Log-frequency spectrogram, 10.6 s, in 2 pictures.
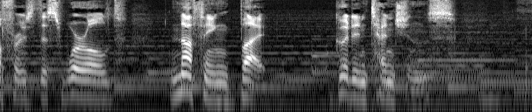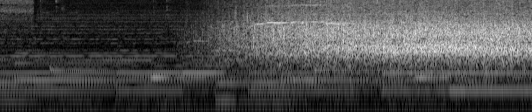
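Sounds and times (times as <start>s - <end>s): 
speech: 0.1s - 2.8s, 3.4s - 4.6s
crowd applause: 7.2s - 10.6s.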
